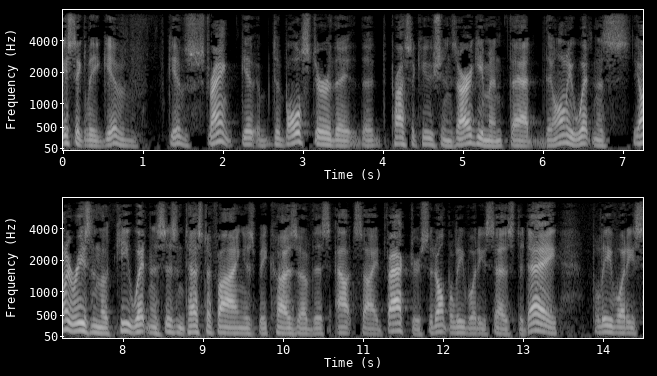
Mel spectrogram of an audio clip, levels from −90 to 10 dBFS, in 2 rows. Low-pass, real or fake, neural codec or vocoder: 7.2 kHz; real; none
